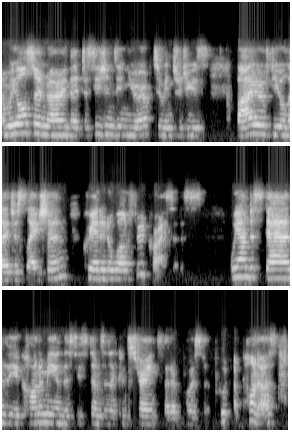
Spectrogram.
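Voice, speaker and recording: In an Australian accent, a woman talks at a fairly quick pace. Her pitch is medium, with ordinary variation. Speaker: presenter giving a talk on sustainability. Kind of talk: lecture, semi-formal.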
